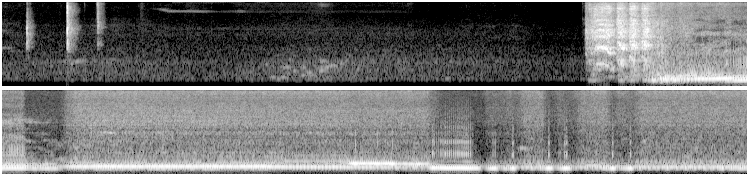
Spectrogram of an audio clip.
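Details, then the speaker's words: Galaxy Black motorbike started after standing unused for months in cold weather: quiet, then it catches on the first crank and settles into a steady, even, smooth idle; healthy start. "One of the other things I need to do while I'm here is start it up, because it's been months since I started it up. So let's see how it does."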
